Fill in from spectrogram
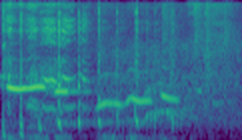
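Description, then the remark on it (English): A person whistles a short, wavering tune of several sliding notes, close and fairly clear, with low murmuring voices or chuckles underneath. “I just got a sawed off like Omar just whistling by the stage, like, don't play any of that new shit.”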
